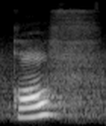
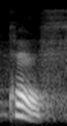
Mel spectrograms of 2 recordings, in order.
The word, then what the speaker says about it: qaf: Huruf qaf, ya. Huruf qaf keluar dari pangkal lidah, menempel pada bagian daging dari langit-langit atau bagian yang lunak. Contoh pengucapannya sebagai berikut.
